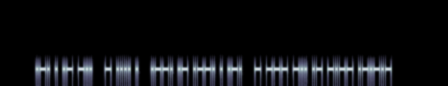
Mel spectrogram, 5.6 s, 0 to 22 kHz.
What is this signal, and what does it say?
Morse code, heard as a keyed tone, about 50 wpm, 700 Hz. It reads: READ THE PAPER TODAY.
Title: Sentences from Top 600 Words 50wpm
